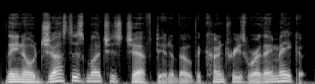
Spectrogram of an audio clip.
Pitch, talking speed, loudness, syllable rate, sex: 110 Hz, 285 wpm, -17 LUFS, 6.1 syllables/s, male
